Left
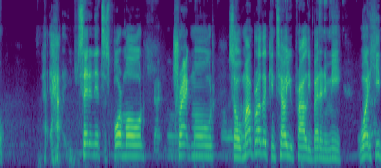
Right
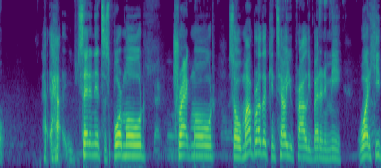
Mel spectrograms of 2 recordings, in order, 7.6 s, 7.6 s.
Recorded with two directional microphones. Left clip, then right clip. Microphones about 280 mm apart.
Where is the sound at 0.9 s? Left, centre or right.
Centre.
